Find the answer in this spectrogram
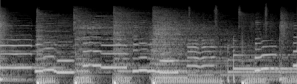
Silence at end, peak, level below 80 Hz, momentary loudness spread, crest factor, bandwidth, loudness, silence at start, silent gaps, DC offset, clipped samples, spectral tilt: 0 s; -2 dBFS; -24 dBFS; 4 LU; 16 dB; 16 kHz; -17 LUFS; 0 s; none; under 0.1%; under 0.1%; -5.5 dB/octave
